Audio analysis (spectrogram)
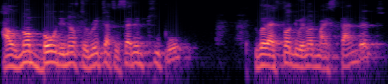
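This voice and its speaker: A man with a deep voice, giving an earnest motivational talk to young people and repeating his key lines for emphasis. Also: fairly quick, warm tone, lo-fi sound. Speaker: motivational speaker at a youth event.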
